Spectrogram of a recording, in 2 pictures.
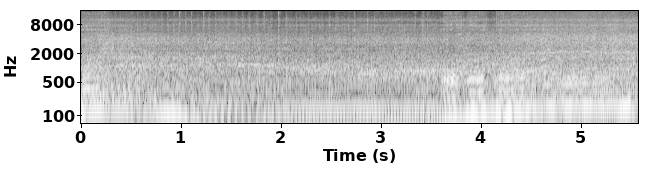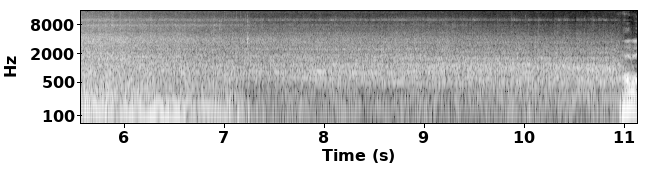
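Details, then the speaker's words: Echo GT-200i string trimmer with an aftermarket carburetor, choke off: the engine buzzes at a wavering speed that sags and surges, then winds down and stalls on its own; the owner suspects the aftermarket carb and tries adjusting its internal jet. "just conked right out. Interesting. Try that again."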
